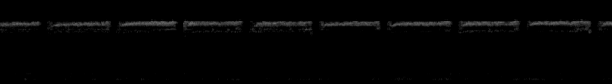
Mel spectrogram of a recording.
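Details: Newly hatched pallid swift nestling from a second clutch calls insistently for food at its nest in Jerez de la Frontera, Spain, in 2022. High, sibilant, drawn-out notes come in a regular series with brief gaps between them.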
